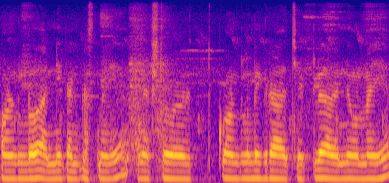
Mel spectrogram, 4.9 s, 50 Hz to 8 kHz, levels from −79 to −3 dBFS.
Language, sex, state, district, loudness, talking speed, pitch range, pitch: Telugu, male, Andhra Pradesh, Manyam, -15 LUFS, 125 wpm, 125-130 Hz, 125 Hz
